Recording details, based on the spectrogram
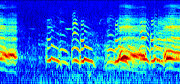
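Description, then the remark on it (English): A crow caws repeatedly in a quick, uneven series of harsh, nasal calls, loud, with brief pauses between bursts and no voices present. “Very crafty, these crows.”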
